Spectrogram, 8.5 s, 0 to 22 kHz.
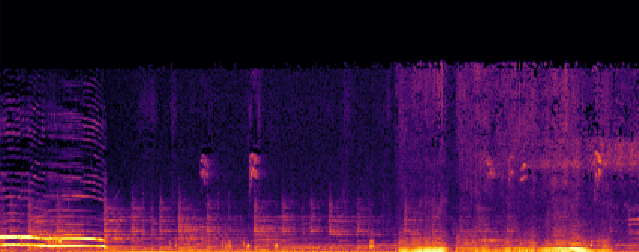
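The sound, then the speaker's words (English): At a ramshackle farm with a chicken run on the outskirts of Arkham, as afternoon light fades toward dusk, a rooster crows once at the start over a steady, droning buzz of insects that continues throughout, with scattered faint clucks and rustles of farmyard activity layered on top. “On the outskirts of Arkham, not too far away, is a ramshackle farm, and an 11-year-old boy shaking with terror in a chicken run.”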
